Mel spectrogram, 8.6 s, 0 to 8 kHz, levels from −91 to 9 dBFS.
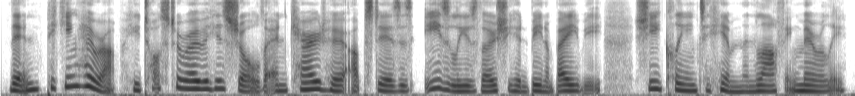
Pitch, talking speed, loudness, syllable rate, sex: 195 Hz, 215 wpm, -20 LUFS, 5.5 syllables/s, female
